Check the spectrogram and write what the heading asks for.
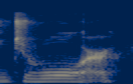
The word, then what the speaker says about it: drawer: Probably because we pronounce this word with more of an O sound here. We say drawer.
